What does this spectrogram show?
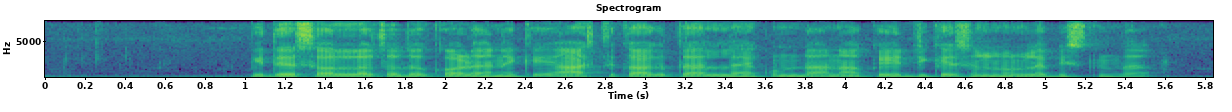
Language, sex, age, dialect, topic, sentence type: Telugu, male, 25-30, Utterandhra, banking, question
